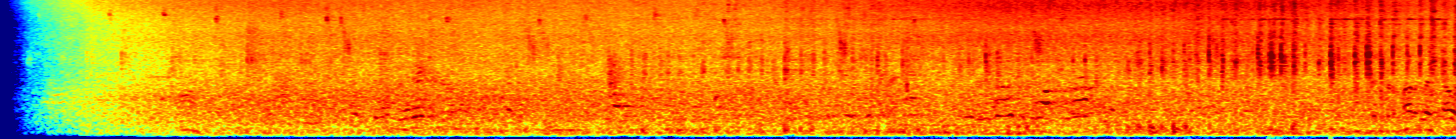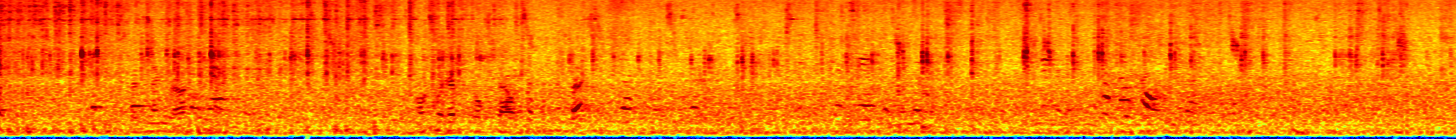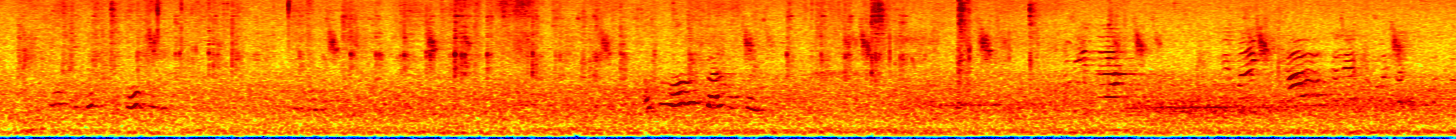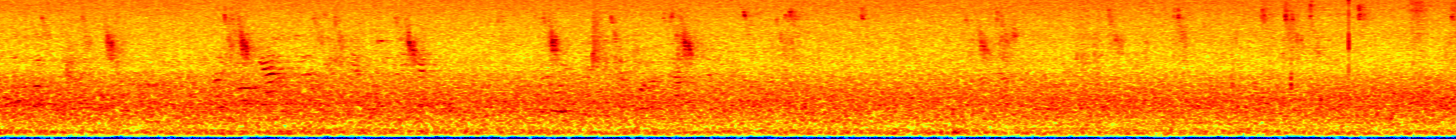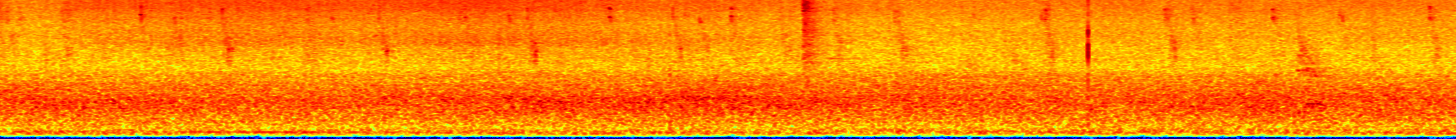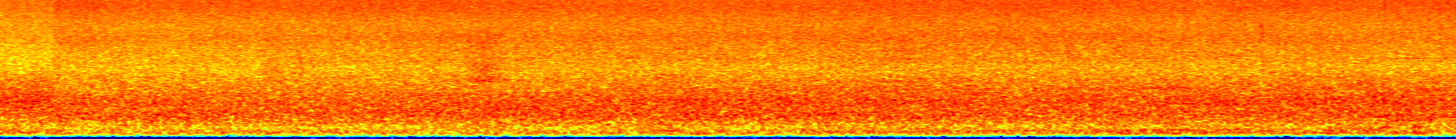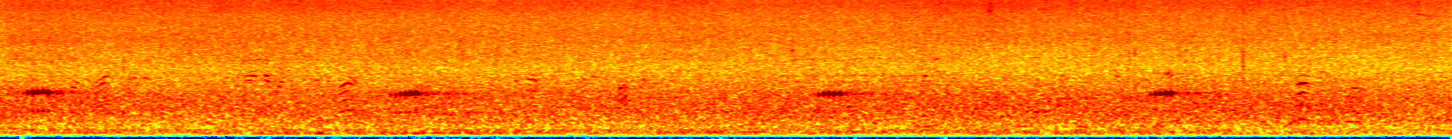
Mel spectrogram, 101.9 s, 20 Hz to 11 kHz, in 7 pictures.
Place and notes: Neringos Lighthouse, Lithuania - Lighthouse
Recordist: Saso Puckovski. The recorder was placed about 20m to the right of the lighthouse on the ventilation unit. Other sounds include random tourists passing, frogs in the distance. Calm weather, light wind, sunny day. Recorded with ZOOM H2N Handy Recorder, surround mode.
